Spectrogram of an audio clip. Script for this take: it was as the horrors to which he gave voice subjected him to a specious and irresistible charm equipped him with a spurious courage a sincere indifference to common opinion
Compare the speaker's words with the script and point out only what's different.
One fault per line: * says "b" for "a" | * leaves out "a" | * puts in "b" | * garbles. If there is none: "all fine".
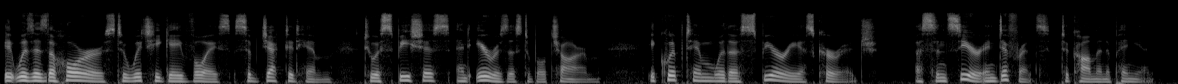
all fine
